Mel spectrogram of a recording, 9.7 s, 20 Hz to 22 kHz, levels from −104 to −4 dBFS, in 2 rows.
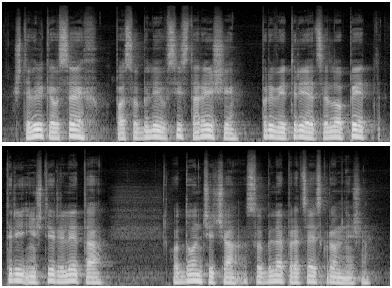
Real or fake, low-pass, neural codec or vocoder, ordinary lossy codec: real; 19.8 kHz; none; none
